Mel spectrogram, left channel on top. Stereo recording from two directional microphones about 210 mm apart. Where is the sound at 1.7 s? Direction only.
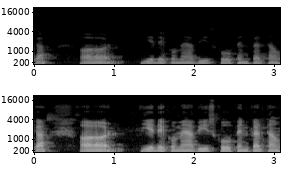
35° right (ahead or behind).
